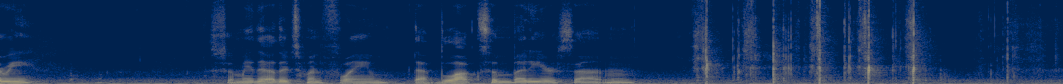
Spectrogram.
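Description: Playing cards shuffle and tap on a table.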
